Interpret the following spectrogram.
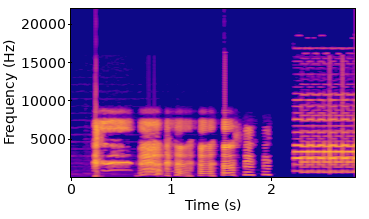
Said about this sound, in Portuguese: ah, que telefone chato.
